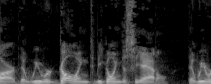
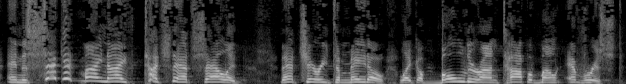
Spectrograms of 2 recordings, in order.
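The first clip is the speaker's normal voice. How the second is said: higher and louder, building the disaster; excited storytelling; 9 semitones higher, 4 dB louder than usual. Real, not acted. Narrating the tomato's slide to the audience, breathless and excited. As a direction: tell the tomato's fall like an avalanche.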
